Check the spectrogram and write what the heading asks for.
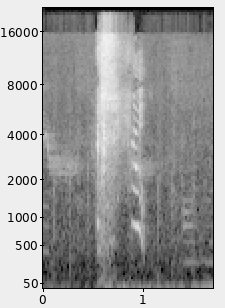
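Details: A VTuber sneezing during an ARK stream after saying her nose was itchy: a short hissing burst, then a high little voiced tail; a small, soft sneeze.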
